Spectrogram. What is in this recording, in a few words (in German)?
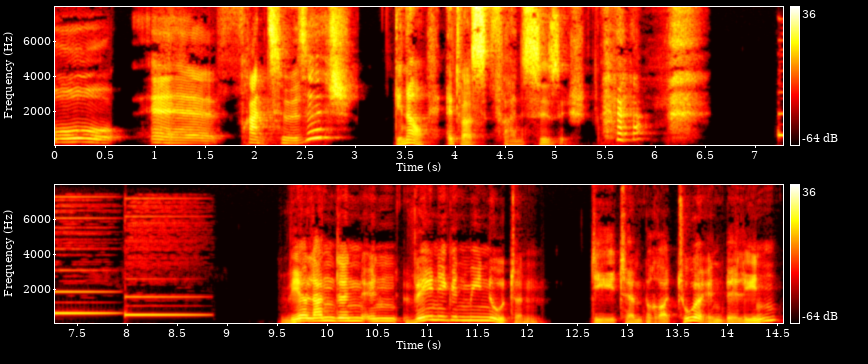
Dialog Sprichst du Deutsch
